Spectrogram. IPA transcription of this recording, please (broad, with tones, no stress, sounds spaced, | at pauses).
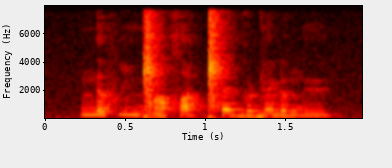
ŋ ɛ˦ f i˦ ŋ͡ǁ ɛ̃˨ sˤ ɛ˧ ǁʰ ɛ˧ ɡ ø˨ ɖ ẽ˦˨ ɳ ə˧ ŋ y˧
